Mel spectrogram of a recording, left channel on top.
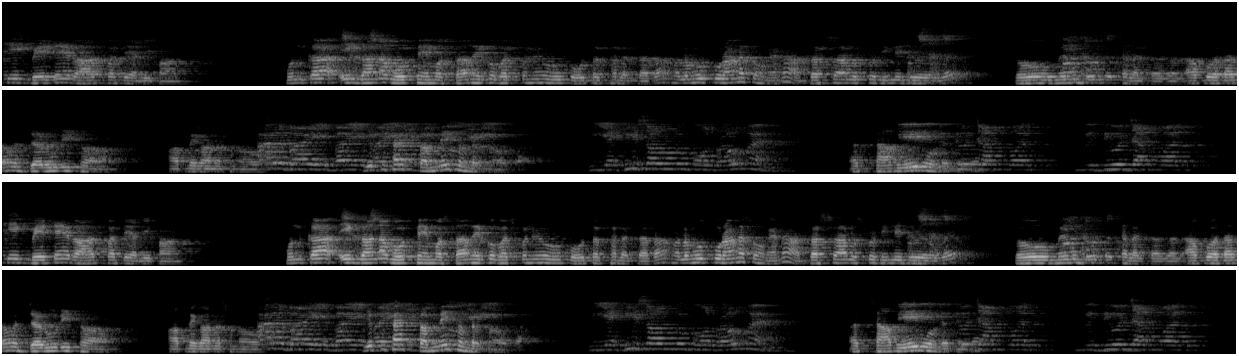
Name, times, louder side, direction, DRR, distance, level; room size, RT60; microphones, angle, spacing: voice 1, 0.0-1.8 2.8-9.5 10.1-10.9 11.2-13.4 14.0-14.9 16.0-17.4 20.8-21.8, right 4 dB, 50° right, 4 dB, 0.5 m, -32 dB
voice 2, 3.4-3.9 9.0-9.6 10.6-11.2 14.9-17.3 18.2-20.1 21.3-22.7 23.1-24.2, right 1 dB, ahead, -4 dB, 1.7 m, -43 dB
8.9 x 4.5 x 5.9 m, 0.83 s
head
